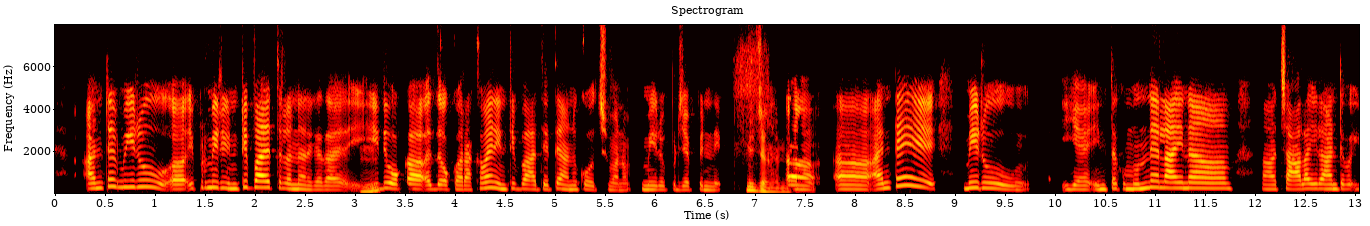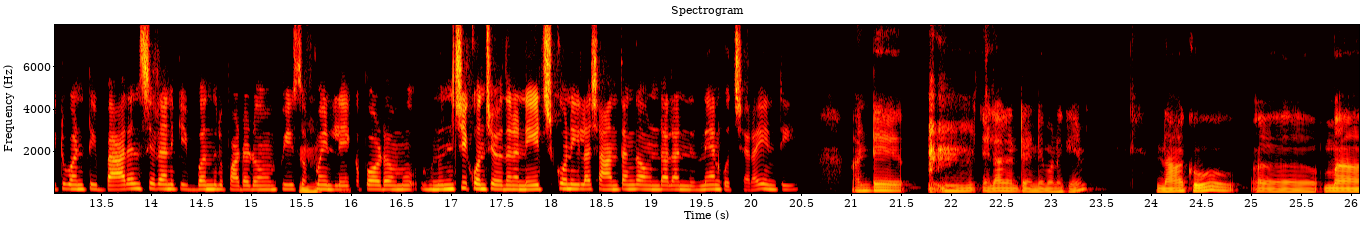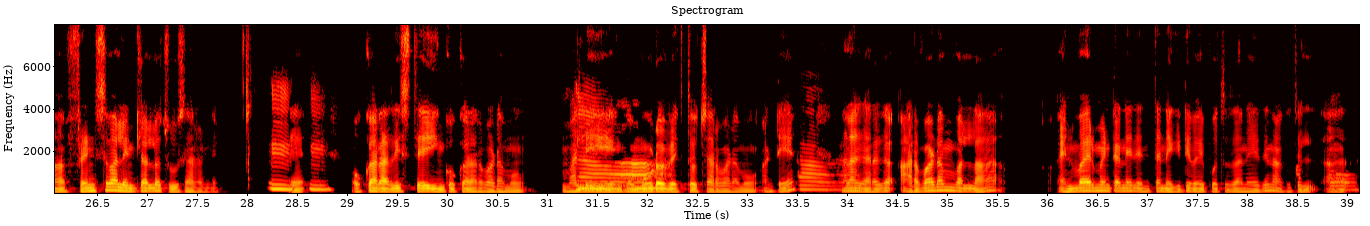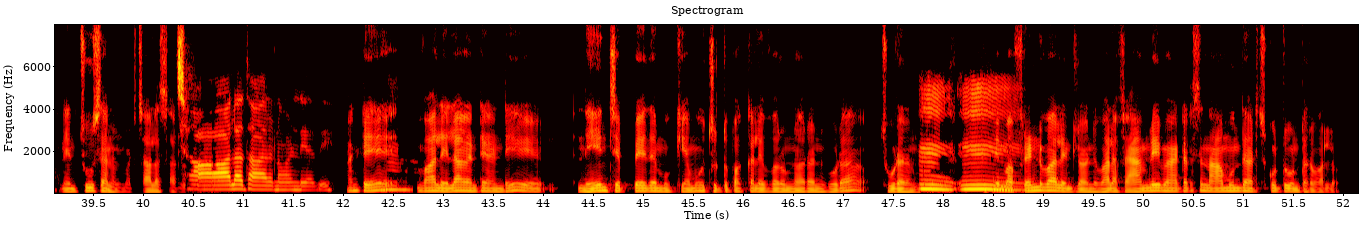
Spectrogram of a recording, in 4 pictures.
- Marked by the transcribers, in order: other background noise; tapping; sniff; in English: "బ్యాలన్స్"; in English: "పీస్ ఆఫ్ మైండ్"; throat clearing; in English: "ఫ్రెండ్స్"; lip smack; drawn out: "ఆ!"; in English: "ఎన్‌వైర్‌మెంటనేది"; in English: "ఫ్రెండ్"; in English: "ఫ్యామిలీ మ్యాటర్స్"
- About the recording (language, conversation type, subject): Telugu, podcast, సోషియల్ జీవితం, ఇంటి బాధ్యతలు, పని మధ్య మీరు ఎలా సంతులనం చేస్తారు?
